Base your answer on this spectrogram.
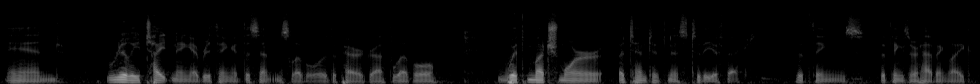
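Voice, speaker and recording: A man with an American accent and a deep, low-set voice talks through his work at a panel in a library. He rambles easily and fills his sentences with "like" and "um". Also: moderate pace, few pauses. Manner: relaxed, rambling, many fillers and "like". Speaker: translator on a panel. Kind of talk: casual panel discussion. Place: library event space with live audience.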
